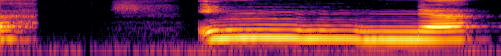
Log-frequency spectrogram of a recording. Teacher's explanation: അഖസൽ ഹൽക്കിൽ നിന്നാണ് ഹംസ വരുന്നത്, അപ്പോൾ അതിൻ്റെ സൗണ്ട് ക്ലിയർ ആക്കുക. · നൂനിന് ശ്രദ്ധ വന്നിട്ടുണ്ട്, അപ്പോൾ നല്ലോണം മണിച്ചിട്ട് ഉച്ചരിക്കുക കേട്ടോ.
